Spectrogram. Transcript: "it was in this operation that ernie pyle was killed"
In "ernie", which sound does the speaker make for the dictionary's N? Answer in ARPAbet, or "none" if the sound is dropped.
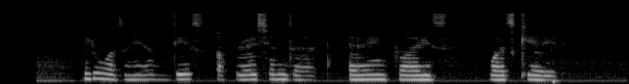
L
